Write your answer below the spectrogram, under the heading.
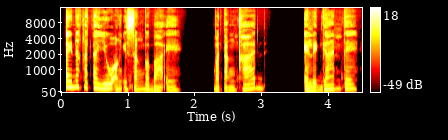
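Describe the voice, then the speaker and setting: Female storyteller for scripted romance drama: lower-register voice, dry studio-like sound. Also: mellow, no echo. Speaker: narrator.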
